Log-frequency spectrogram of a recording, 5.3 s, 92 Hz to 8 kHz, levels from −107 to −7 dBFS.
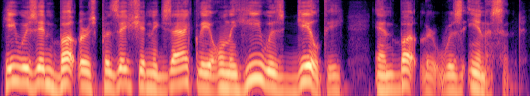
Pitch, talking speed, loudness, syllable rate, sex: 140 Hz, 160 wpm, -20 LUFS, 4.9 syllables/s, male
